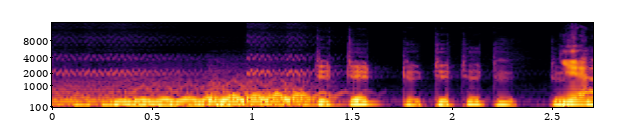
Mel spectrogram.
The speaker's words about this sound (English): But what it does sound like is Donkey Kong, which I believe they put Donkey Kong in Radar Scope arcade machines, if I remember our Donkey Kong episode correctly.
